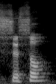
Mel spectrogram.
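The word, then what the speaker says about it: Sissel: As a sisle like Bissell. I I just figured sisle like Bissell cuz it's spelled similar to the vacuum cleaner. Huh. I don't know. And it rhymes with missile.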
